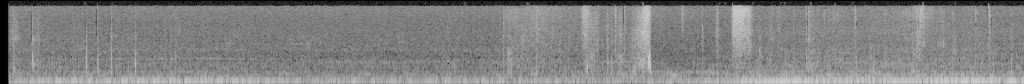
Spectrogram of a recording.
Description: Sound I hear when my car is going slow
